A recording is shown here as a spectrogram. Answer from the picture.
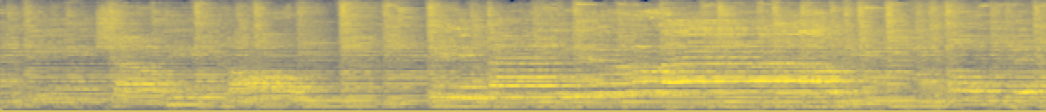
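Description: Acoustic guitar strummed through the sound system in a worship song, with singing coming in about a second in over the chords.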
